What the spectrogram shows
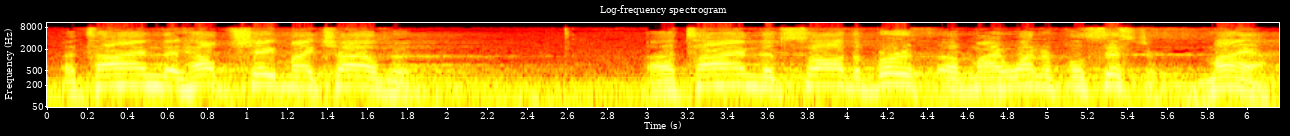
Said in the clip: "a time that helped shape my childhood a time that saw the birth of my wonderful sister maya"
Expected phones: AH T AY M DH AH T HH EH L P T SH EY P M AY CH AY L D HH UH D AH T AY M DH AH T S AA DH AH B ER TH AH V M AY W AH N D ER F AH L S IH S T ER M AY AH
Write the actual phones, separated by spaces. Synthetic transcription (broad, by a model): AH T AY M DH AH T HH EH L P T SH EY P M AY CH AY L D HH UH D AH T AY M DH AH T S AA DH AH B ER TH AH V M AY W AH N D ER F L S IH S T ER M AY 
